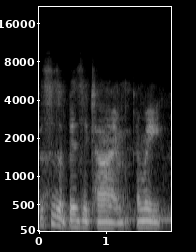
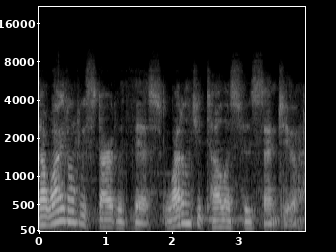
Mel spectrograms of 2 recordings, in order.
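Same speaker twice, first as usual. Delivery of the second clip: gentle, kind, tactful, diplomatic coaxing tone. Questioning a tied-up captive about who sent them: kindest, most diplomatic tone. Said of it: "in my kindest, most diplomatic tones".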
